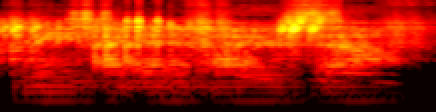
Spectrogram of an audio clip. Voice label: Robot voice, please identify yourself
